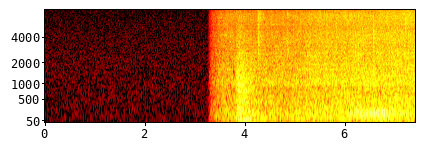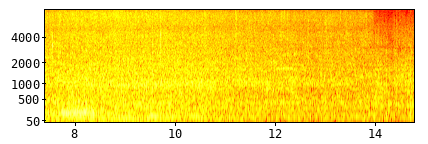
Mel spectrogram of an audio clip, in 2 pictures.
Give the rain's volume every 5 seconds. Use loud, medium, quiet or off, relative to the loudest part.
medium, loud, loud.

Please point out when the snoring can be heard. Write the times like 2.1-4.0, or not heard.
5.8-8.5.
